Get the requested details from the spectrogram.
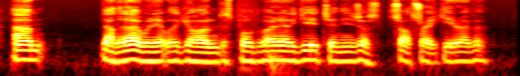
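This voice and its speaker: In a New Zealand accent, a dark, mellow voice runs at a very fast pace with monotone, flat intonation. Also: man, medium pitch for a man. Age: 60s. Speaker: commercial fishing skipper. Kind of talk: casual chat.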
